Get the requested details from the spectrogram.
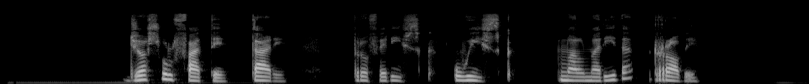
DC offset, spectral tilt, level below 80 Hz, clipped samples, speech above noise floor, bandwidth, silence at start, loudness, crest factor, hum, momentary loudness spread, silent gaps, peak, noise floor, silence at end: under 0.1%; -5 dB/octave; -66 dBFS; under 0.1%; 57 dB; 11.5 kHz; 1.25 s; -25 LUFS; 24 dB; none; 17 LU; none; -2 dBFS; -81 dBFS; 1.15 s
